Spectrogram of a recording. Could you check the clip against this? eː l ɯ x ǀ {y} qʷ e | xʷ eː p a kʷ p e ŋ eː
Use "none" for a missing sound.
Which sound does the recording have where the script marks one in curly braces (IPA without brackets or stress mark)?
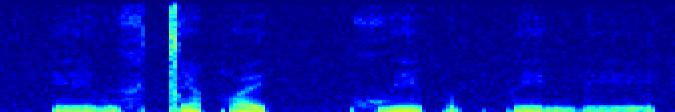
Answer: e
